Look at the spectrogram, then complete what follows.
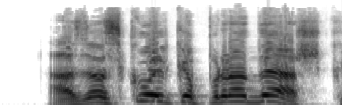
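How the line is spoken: Group shouting. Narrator (Russian): крикнули все

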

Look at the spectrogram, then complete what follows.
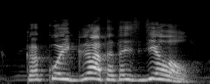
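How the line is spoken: Yelling. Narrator (Russian): орал Аякс

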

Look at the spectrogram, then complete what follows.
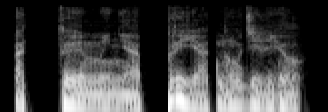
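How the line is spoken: Hoarse, barely audible voice. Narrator (Russian): донесся хриплый, еле слышный, но тем не менее голос

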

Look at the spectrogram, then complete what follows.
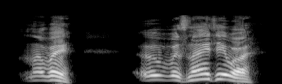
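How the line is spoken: Strained wheeze. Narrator (Russian): Он прохрипел, с трудом выталкивая слова

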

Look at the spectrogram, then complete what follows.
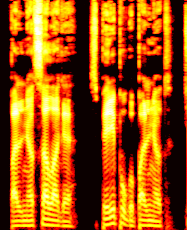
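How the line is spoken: Quiet sailor's voice. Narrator (Russian): тихо сказал моряк

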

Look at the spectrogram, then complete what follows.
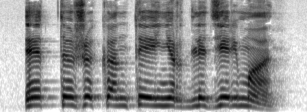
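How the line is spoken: Sad statement. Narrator (Russian): Печальным голосом констатировала Элеонора

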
